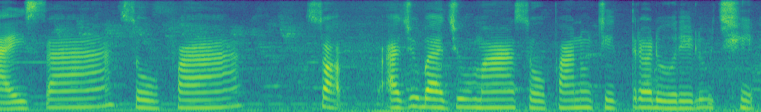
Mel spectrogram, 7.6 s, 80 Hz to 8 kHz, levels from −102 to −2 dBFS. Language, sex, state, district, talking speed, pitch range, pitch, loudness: Gujarati, female, Gujarat, Valsad, 70 wpm, 195-210 Hz, 205 Hz, -19 LUFS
